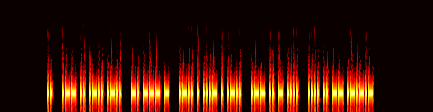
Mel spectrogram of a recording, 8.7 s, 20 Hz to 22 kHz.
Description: Morse code, heard as a keyed tone, about 40 wpm, 700 Hz. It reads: I WILL NOT LEVEL WITH HIM.
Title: Sentences from Top 1000 Words - Review Part 4 - 40wpm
